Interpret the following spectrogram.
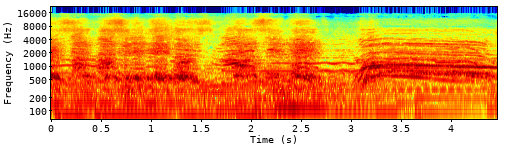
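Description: A group of young people shouting and cheering together, breaking into one long group yell about three seconds in.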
